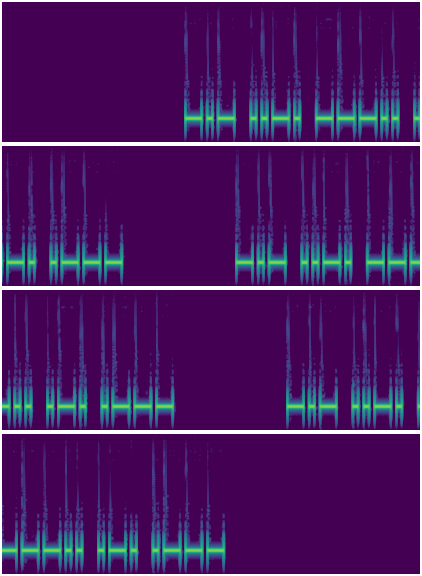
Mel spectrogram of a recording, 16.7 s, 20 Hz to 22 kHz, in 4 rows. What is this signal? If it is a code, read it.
Morse code, heard as a keyed tone, about 22 wpm, 700 Hz. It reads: KF8RJ KF8RJ KF8RJ
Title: USA Call Signs - 5 Characters - Repeated 3x - 22wpm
